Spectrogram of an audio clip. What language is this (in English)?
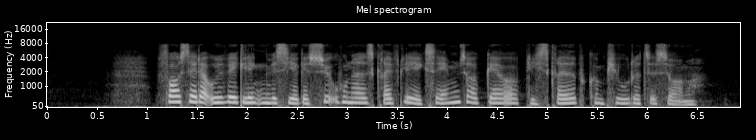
Danish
